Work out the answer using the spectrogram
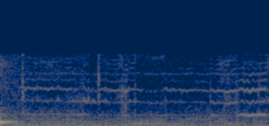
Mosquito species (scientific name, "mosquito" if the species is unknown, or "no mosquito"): mosquito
